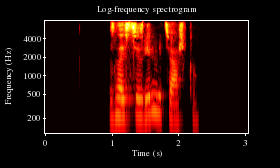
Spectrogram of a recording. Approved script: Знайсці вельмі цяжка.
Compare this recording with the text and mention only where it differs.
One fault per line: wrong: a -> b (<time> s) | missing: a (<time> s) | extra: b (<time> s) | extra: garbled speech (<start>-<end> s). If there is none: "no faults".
no faults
